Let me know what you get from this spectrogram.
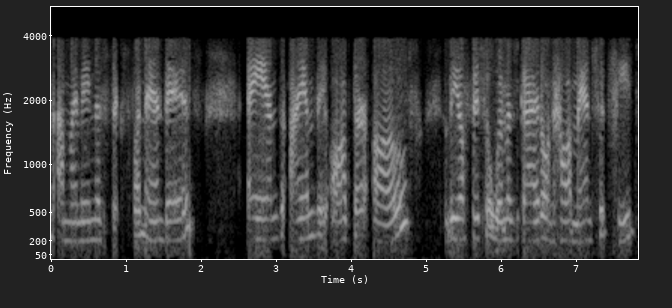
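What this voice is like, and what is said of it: Hoarse, weak, nearly lost voice. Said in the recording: “you'll have to forgive me a little bit. My voice is definitely um gone. I've been sick”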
